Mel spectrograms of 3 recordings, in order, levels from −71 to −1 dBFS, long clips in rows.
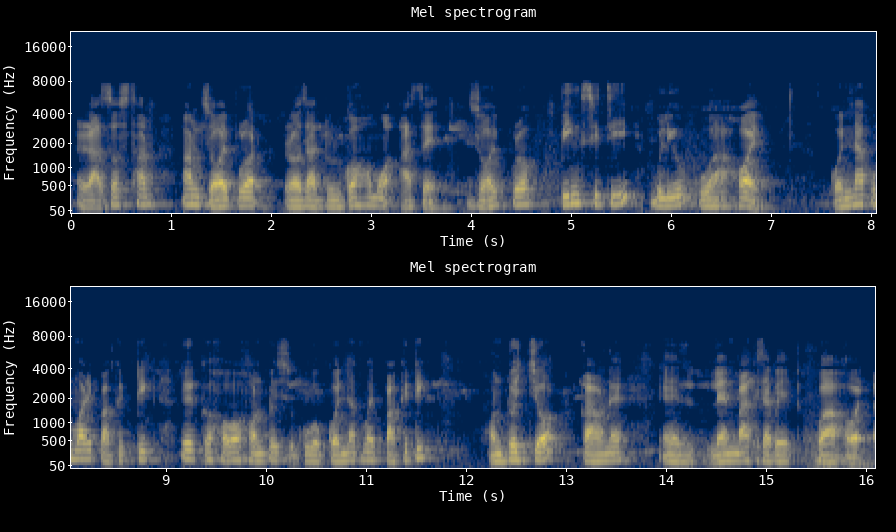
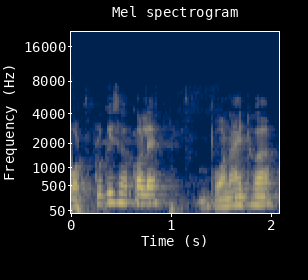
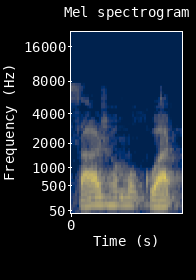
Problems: constant background noise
